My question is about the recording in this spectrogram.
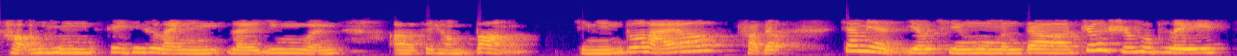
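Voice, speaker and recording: A woman with a fairly high, slightly slow voice leads an English vocabulary lesson by video call, drilling words by having them repeated and offering her students praise and encouragement. The audio comes through a tinny, phone-like line in an echoey room.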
